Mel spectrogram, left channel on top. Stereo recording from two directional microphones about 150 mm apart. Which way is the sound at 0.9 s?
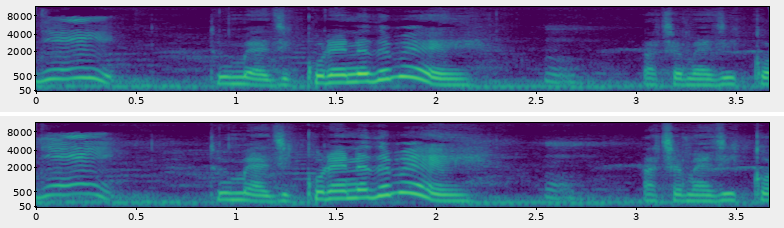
35° right (ahead or behind).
